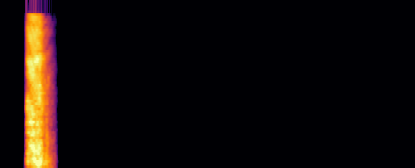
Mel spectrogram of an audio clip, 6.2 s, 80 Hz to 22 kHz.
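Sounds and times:
elephant seal sneezing: 0.4s - 0.9s.

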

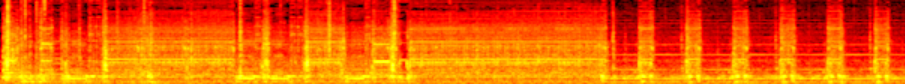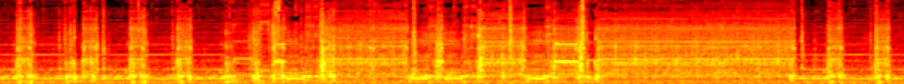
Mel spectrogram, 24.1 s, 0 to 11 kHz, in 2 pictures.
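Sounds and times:
printer machine clicking: 0.0s - 24.1s.

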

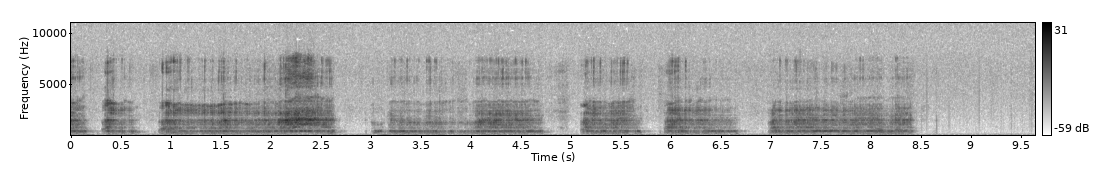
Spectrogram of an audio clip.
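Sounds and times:
pig giving harsh drawn-out squealing grunts: 0.0s - 8.5s.

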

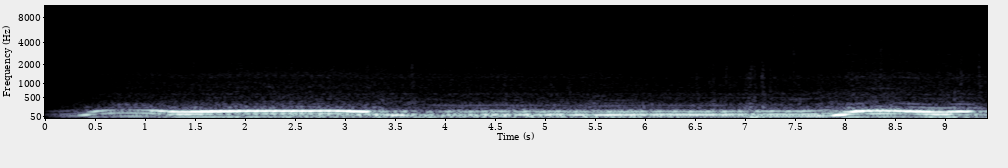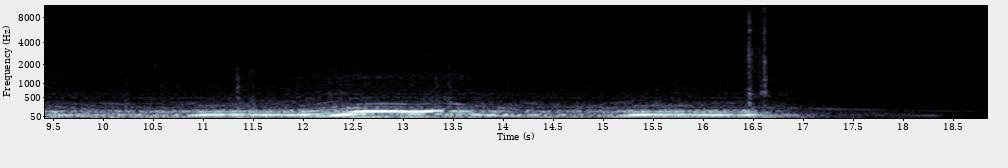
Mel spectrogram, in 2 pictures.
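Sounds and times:
sports car accelerating in reverse: 0.2s - 18.5s.

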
